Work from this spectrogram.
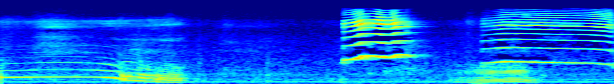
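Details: Boxer dog howls to a squeaky toy: a short howl that slides downward, then two shrill high squeaks from the toy after a pause.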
